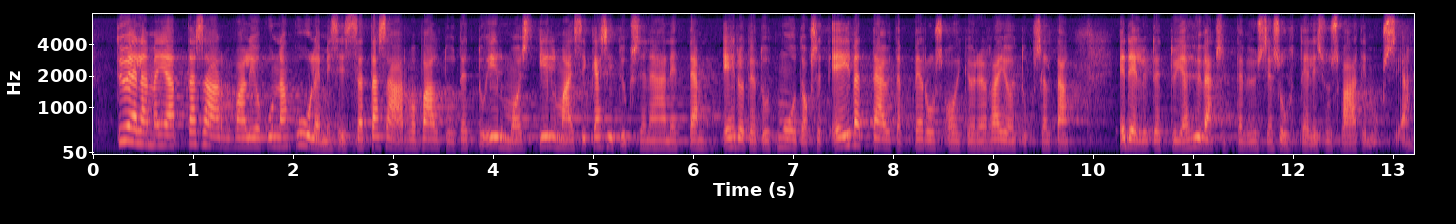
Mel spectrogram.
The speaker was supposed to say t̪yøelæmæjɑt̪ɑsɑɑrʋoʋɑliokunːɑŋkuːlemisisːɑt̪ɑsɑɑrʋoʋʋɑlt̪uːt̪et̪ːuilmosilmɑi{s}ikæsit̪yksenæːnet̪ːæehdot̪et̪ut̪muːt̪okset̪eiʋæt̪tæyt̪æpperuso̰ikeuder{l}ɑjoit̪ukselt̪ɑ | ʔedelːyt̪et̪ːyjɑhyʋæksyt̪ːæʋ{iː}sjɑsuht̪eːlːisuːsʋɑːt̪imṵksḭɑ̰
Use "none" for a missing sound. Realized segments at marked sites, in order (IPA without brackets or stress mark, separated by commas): s, r, yː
